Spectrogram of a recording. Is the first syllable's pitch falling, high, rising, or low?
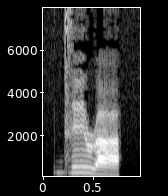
high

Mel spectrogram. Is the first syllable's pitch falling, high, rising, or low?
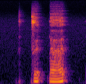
low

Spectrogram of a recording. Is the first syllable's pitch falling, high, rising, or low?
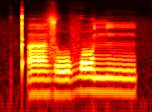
low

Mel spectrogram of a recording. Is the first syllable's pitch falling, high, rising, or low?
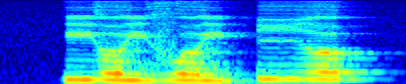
low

